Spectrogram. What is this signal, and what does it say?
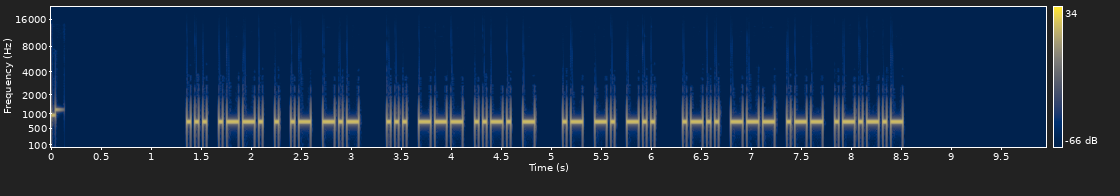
Morse code, heard as a keyed tone, about 30 wpm, 700 Hz. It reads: SPEAK SOFT AND LOW.
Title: Sentences from Top 1500 Words 30wpm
